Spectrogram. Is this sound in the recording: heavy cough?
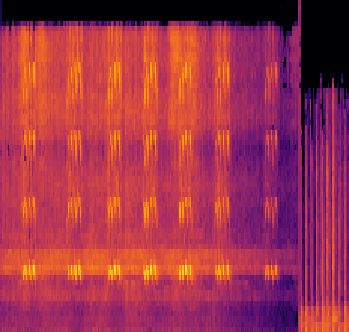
no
